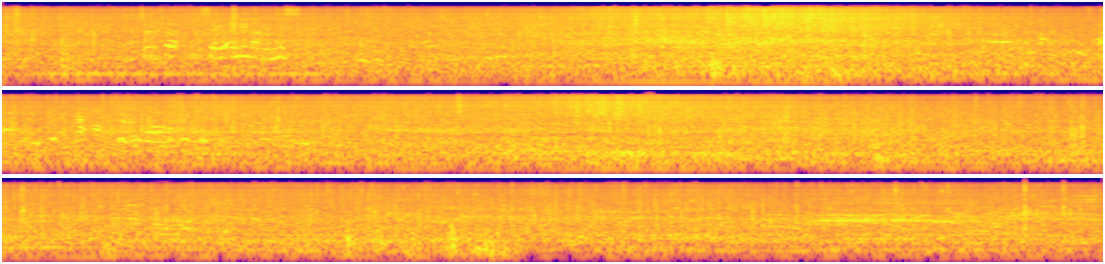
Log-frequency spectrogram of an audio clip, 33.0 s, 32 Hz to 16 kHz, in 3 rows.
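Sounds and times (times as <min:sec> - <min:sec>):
rain on street: 0:00.0 - 0:33.0.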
